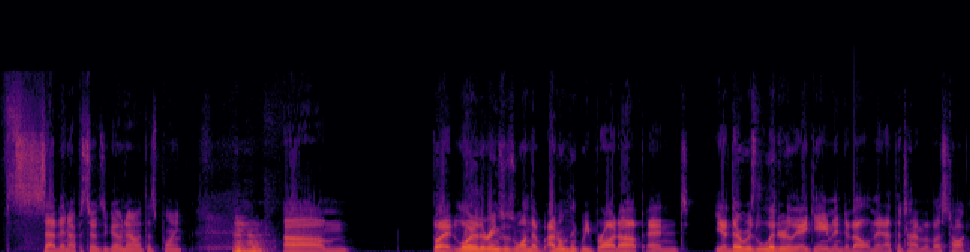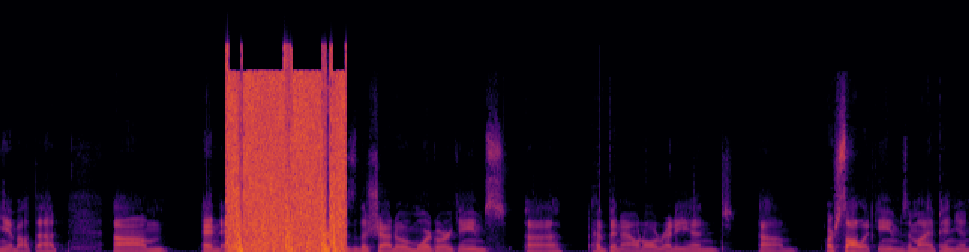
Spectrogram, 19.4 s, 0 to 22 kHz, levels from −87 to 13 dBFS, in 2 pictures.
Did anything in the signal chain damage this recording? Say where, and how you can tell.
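Yes: samples built from the wrong bytes, from 11.96 to 13.15 s, right after "um and". For about 1.2 s the speech is replaced by loud, harsh broadband noise, close to white on the louder parts. That points to the sample-format conversion stage: the bytes of each sample were assembled misaligned or in the wrong order, so the rapidly fluctuating low-order bits landed in the most significant positions and dominate every value.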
